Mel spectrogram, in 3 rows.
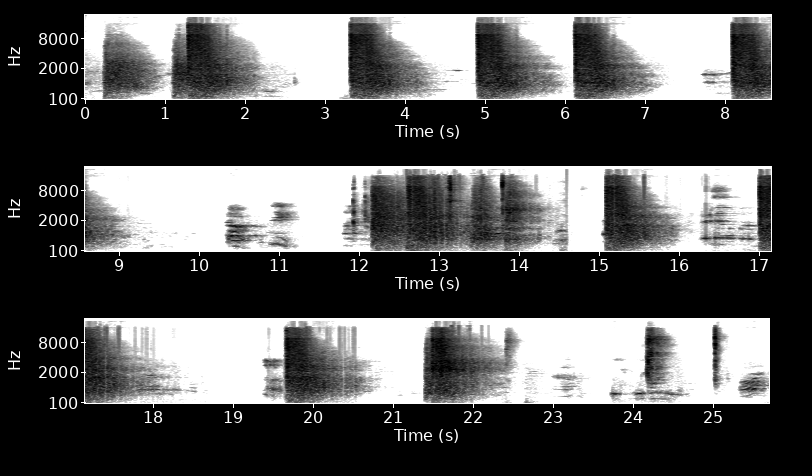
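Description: Smith & Wesson M&P9 Shield Plus pistol fired at a shooting range: a dozen or so loud, sharp gunshots come in irregular bursts of two and three, each cracking then ringing out, with short gaps and faint sounds between volleys.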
